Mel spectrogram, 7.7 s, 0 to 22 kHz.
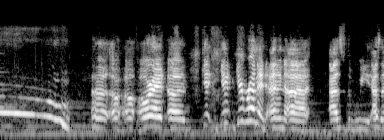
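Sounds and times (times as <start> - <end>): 
wolf giving a long sliding howl: 0.0 - 1.5
speech: 3.2 - 7.6.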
